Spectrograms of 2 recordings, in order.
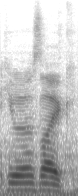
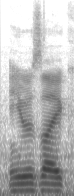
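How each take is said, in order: Both takes have the same delivery.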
